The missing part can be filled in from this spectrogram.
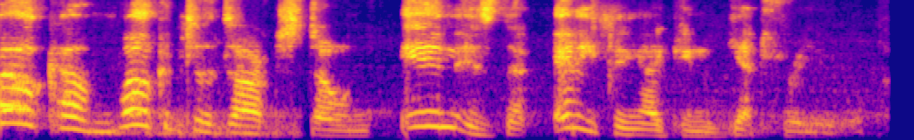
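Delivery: outgoing, gregarious, high sing-song voice. Narrating a tavern scene, the innkeeper greets a new dwarf customer: Leda's gregarious innkeeper greeting. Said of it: "She's very gregarious".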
